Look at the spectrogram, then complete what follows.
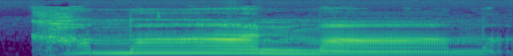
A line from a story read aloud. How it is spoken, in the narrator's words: I pleaded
